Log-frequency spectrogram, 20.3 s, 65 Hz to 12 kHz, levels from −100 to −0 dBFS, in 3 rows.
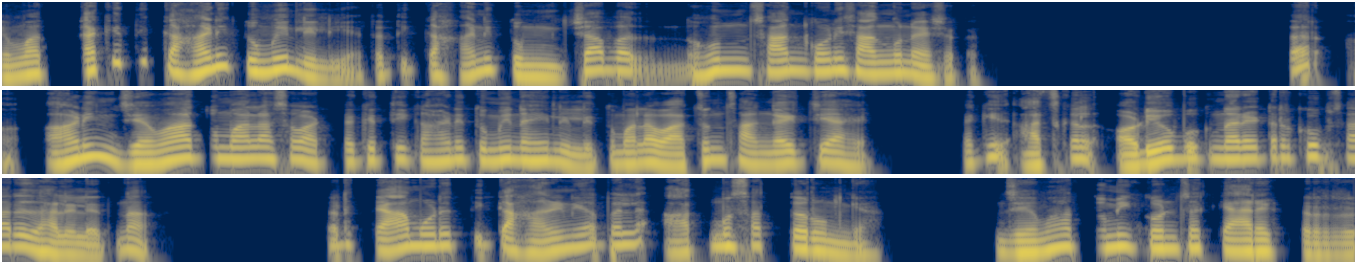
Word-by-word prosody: तेव्हा 125 +5 +2 0.2
ताकी 185 +12 +1
ती 305 +3 -12
कहाणी 160 +8 +4
तुम्ही 170 +4 +5
लिहिली 105 -6 -2
आहे. 135 - -10
तर - - -4
ती - - -10
कहाणी 130 +6 -1
तुमच्या 120 +7 +1
बद 175 -1 -2 0.2
हून 175 +7 +2
छान 165 +1 +1
कोणी 170 +2 +2
सांगू 150 -1 +2
नाही 130 -6 +1
शकत. 110 -3 -11 1.6
तर - - -2 0.2
अ, - - -10 0.3
आणि 165 +8 +5
जेव्हा 130 +8 +4
तुम्हाला 175 0 +1
असं 170 0 -2
वाटतं, 145 -2 -2
की 160 - -2
ती 170 - -3
कहाणी 150 +2 -1
तुम्ही 155 +2 +2
नाही 155 -1 +2
लिहिली 110 -6 -1
तुम्हाला 130 +2 +1
वाचून 125 +6 +2
सांगायची 130 0 0
आहे. 115 -4 -1 0.5
का 135 - -6
की 195 - 0 0.2
आजकाल 175 +9 -1 0.2
ऑडिओ 130 +8 +6
बुक 170 0 -2
नरेटर 175 +1 +1
खूप 200 +1 -1
सारे 180 -1 -1
झालेले 110 -7 +1
आहेत 95 - -8
ना. - - -1 0.9
तर - - -5
त्यामुळे 185 +3 +1
ती 185 - -12
कहाणी 135 +3 +1
आपल्याला 195 +3 -1 0.2
आत्मसात 180 +7 -1
करून 140 -5 +3
घ्या. 100 +1 -5 0.7
जेव्हा 125 +8 +4
तुम्ही 170 +1 0
कोणचा 155 0 +1
कॅरेक्टर, 130 -5 +1
155 Hz, 170 wpm, -23 LUFS, 130-175 Hz, 1.6 s, ऑडिओ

